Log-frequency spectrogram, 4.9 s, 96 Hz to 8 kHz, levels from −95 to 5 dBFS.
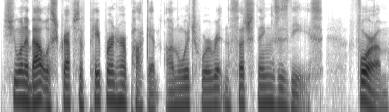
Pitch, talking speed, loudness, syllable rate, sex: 125 Hz, 235 wpm, -21 LUFS, 5.9 syllables/s, male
